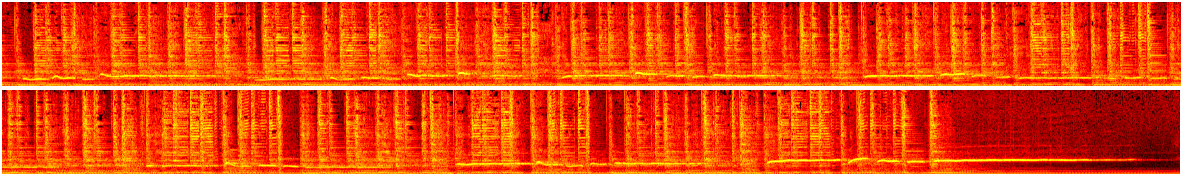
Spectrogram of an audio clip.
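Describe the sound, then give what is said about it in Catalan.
Someone whistles a flowing melody over a steady instrumental backing, clear, phrase after phrase for about half a minute, ending on a long sustained note as the music fades. “També sap xiular així de bé.”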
